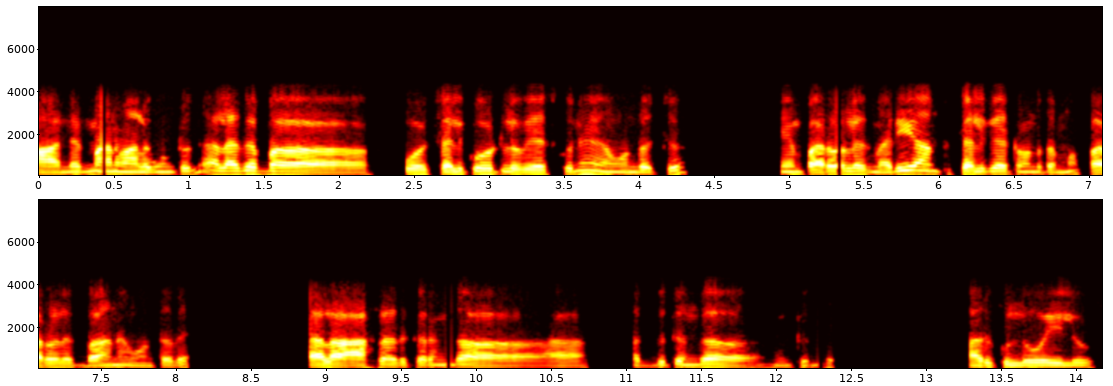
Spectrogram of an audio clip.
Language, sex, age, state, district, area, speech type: Telugu, male, 45-60, Andhra Pradesh, Vizianagaram, rural, conversation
